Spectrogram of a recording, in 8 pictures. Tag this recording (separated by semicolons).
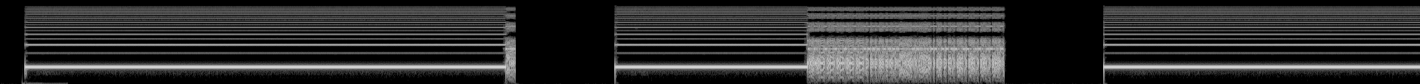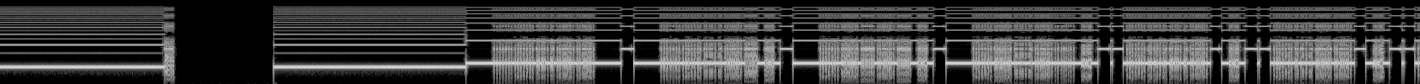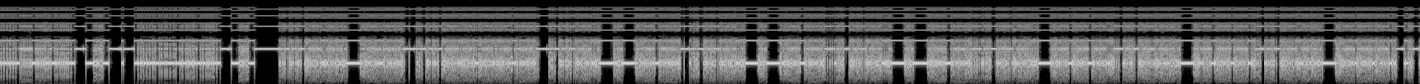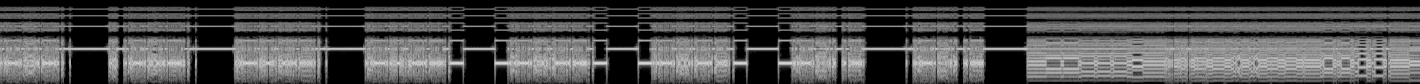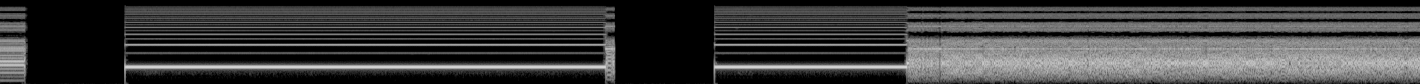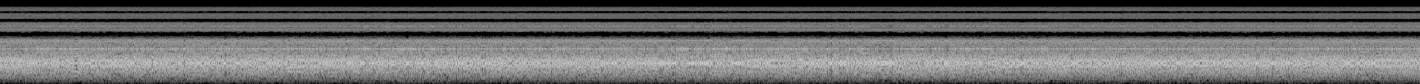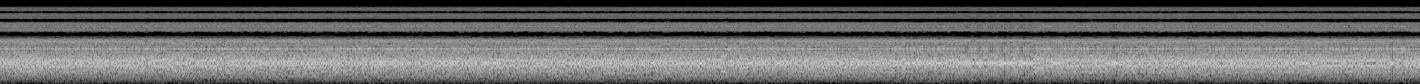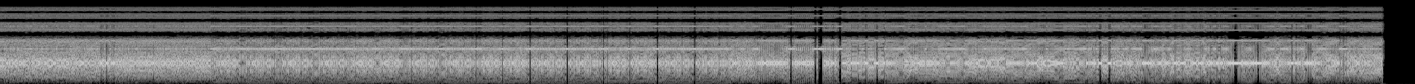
bleep; computer; digital; edge; electronic; headers; loading; noise; reading; spectrum; tape; zx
